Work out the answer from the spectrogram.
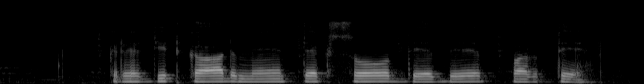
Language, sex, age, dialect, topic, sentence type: Magahi, male, 18-24, Southern, banking, question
